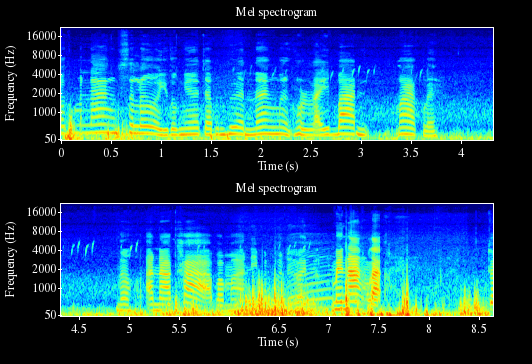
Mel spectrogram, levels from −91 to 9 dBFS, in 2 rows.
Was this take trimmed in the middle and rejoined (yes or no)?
yes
